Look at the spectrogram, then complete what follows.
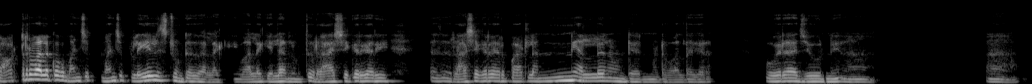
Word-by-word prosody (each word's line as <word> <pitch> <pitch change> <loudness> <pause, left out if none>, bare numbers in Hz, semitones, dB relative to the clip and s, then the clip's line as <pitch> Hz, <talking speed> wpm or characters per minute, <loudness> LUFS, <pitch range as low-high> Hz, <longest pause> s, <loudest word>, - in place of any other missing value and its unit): Tractor 225 +8 0
వాళ్ళకొక 220 -3 +8
మంచి 165 +4 -2 0.2
మంచి 175 +6 0
ప్లే 150 +2 +2
లిస్ట్ 185 -2 +2
ఉంటది 135 -1 -2
వాళ్ళకి. 110 -2 -8
వాళ్లకి 125 +2 -4
ఎలాంతు 130 -3 -2
రాశేఖర్ 145 +4 +1
గారి, 150 0 0 0.5
అస 145 - -7 0.2
రాశేఖర్ 150 +6 0
గారి 150 -1 -3
పాటలన్నీ 150 +6 +2
అల్లనే 155 0 0
ఉంటాయన్నమాట 120 -3 -6
వాళ్ళ 110 - -11
దగ్గర. 115 0 -10 0.7
'ఓయి 140 - +1
రాజు 135 -3 +1 0.2
నే' 130 - +1 0.2
ఆహ్ 115 -3 -8 1.2
ఆ! 115 -3 -9
140 Hz, 145 wpm, -29 LUFS, 125-160 Hz, 1.2 s, వాళ్ళకొక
